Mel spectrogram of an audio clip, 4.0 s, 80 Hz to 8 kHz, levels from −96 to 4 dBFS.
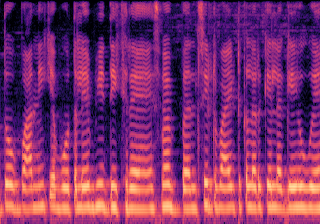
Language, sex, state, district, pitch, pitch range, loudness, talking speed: Hindi, female, Jharkhand, Deoghar, 230 Hz, 225-240 Hz, -13 LUFS, 240 wpm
